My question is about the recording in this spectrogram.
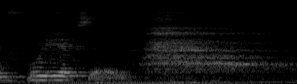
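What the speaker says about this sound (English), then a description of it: "Open the mouth and fully exhale" A person voices a brief sound, then breathes out in a long, soft, airy exhale through an open mouth during a Kundalini yoga warm-up, close and steady before it fades.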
